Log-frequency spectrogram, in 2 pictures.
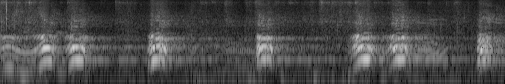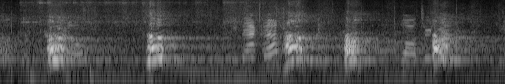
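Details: Several pet dogs at afternoon snack time, waiting to be fed treats. Short harmonic yelping barks come in bursts about once a second, with a woman's voice giving commands such as sit and wait between them.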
